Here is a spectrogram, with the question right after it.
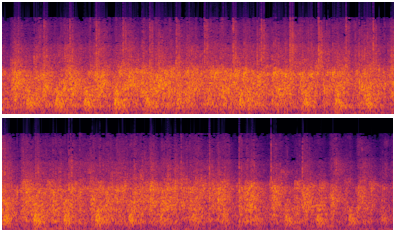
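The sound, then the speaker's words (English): A crowd applauds steadily and loudly at the end of a panel discussion, many hands clapping in a dense, crackling wash that holds without pause for several seconds, with no voices heard over it. “And can we give a round of applause?”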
